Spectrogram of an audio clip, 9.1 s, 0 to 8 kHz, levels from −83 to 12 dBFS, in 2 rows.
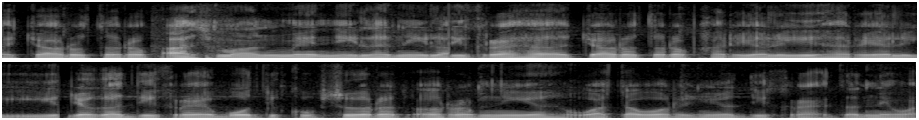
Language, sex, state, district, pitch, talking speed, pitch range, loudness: Hindi, male, Maharashtra, Pune, 90 Hz, 190 wpm, 90-95 Hz, -24 LUFS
